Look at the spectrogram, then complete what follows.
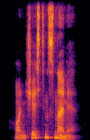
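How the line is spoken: Plain. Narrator (Russian): спросил Айдахо

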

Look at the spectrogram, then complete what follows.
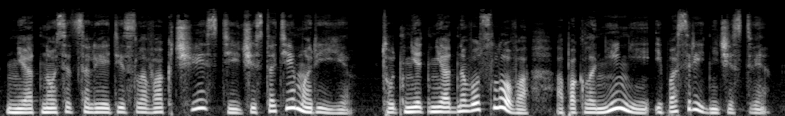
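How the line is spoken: Plain. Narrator (Russian): ответил Цвингли

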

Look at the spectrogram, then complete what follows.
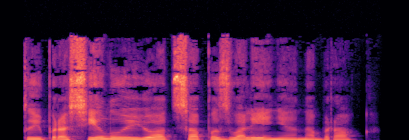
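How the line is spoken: Level-voiced question. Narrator (Russian): ровным голосом осведомился Торбранд

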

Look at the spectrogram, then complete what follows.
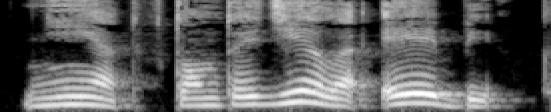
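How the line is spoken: Furious shout. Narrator (Russian): крикнул яростно Уилл

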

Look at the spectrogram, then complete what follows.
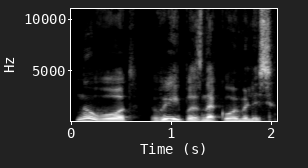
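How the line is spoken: Laughing. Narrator (Russian): рассмеялся я

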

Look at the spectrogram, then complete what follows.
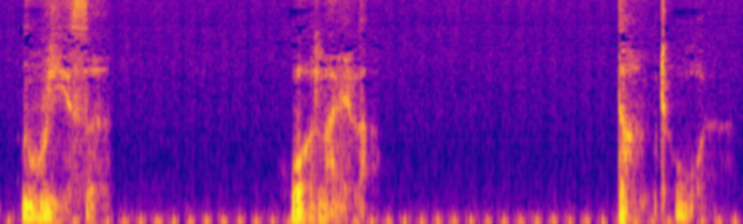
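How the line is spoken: Trembling faint voice. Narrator (Chinese): 费迪南用颤抖而微弱的声音说

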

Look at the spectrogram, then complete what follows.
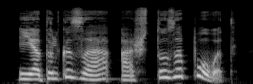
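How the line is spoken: Sleepy girl's reply. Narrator (Russian): Сонно отозвалась девушка

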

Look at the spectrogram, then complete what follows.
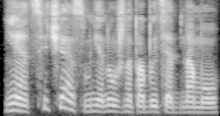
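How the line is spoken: Firm, unyielding objection. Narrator (Russian): непреклонным тоном возразил Габриэль

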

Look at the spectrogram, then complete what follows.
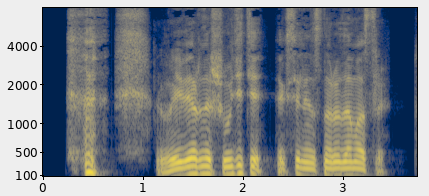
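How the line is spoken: Chuckling. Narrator (Russian): хохотнул патриарх

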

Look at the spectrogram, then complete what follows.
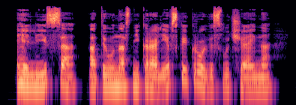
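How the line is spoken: Nervous chuckle. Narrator (Russian): нервно хохотнул Марко

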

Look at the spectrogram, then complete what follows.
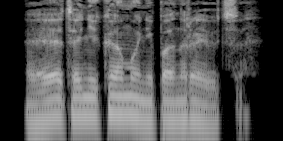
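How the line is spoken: Sighed. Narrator (Russian): я вздохнула

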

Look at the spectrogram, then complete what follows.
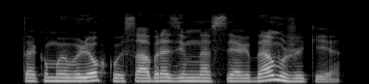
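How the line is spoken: Smirking. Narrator (Russian): хмыкнул Пегов

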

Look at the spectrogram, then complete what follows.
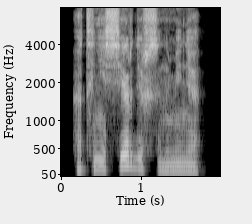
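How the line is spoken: Quiet question. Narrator (Russian): тихо спросила

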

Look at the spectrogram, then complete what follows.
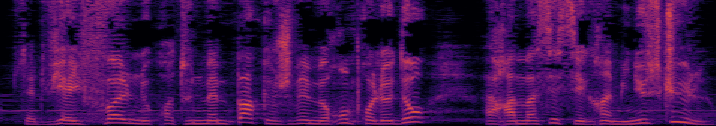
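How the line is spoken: Grumbling. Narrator (French): grogna Henri

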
